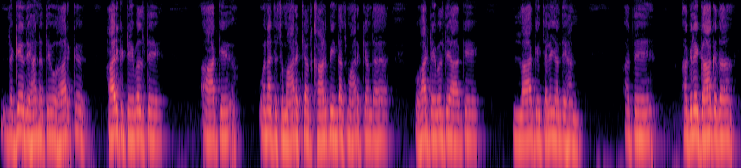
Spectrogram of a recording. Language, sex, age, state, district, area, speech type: Punjabi, male, 60+, Punjab, Amritsar, urban, spontaneous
